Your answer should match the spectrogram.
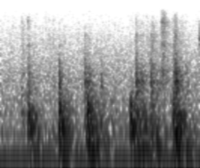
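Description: Dry-erase marker writing on a whiteboard: a series of short, faint scratchy strokes as the word "steel" is written out, over a steady low hum.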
